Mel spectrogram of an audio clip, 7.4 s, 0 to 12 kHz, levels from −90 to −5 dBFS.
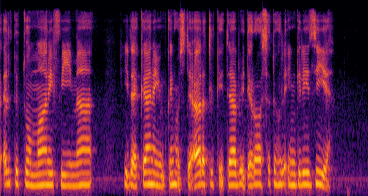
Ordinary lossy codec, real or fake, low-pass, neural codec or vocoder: Opus, 32 kbps; real; 9.9 kHz; none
